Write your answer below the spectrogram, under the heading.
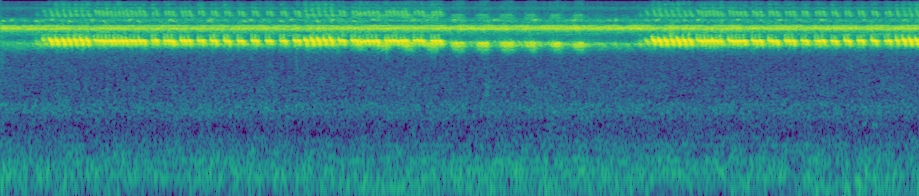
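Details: High rapid trilling of autumn insects, strong at the start, easing into softer pulsed chirps midway, then rising again to a full steady chorus.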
